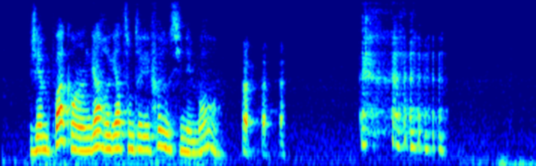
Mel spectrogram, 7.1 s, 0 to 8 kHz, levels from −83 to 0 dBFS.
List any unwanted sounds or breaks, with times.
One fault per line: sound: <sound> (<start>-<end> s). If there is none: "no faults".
sound: laugh (3.2-3.8 s)
sound: laugh (4.8-6.0 s)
